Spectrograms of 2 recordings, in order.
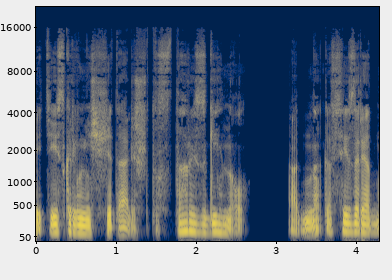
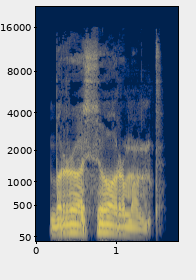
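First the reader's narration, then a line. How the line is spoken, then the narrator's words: Gloomy grumble. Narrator (Russian): хмуро проворчал Нолан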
